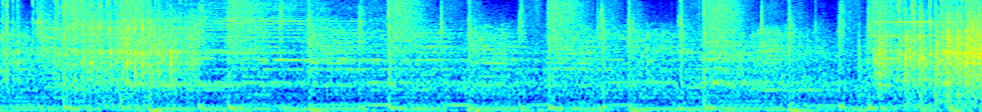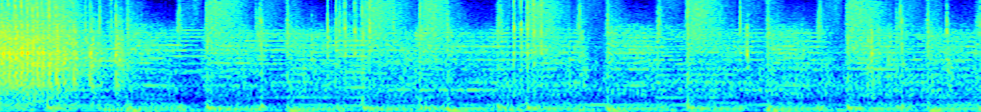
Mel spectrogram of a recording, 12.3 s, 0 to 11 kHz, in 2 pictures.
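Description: Cordless electric ratchet driving a 10 mm bolt into a plastic grille latch, loudest in one longer run about six seconds in. Background music with a steady beat.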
